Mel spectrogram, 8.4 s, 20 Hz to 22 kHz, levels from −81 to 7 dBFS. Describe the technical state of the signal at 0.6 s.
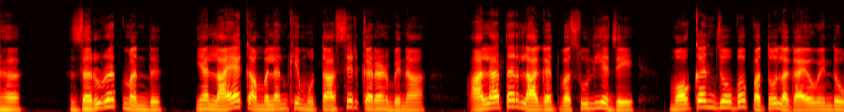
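At 0.6 s the signal is intact, with no audible fault at that point.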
